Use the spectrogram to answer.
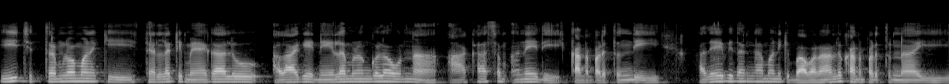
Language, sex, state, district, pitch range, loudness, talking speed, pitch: Telugu, male, Andhra Pradesh, Guntur, 105-130 Hz, -22 LUFS, 100 wpm, 120 Hz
